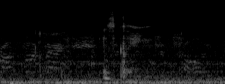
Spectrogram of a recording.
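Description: A faint voice speaking softly, with a couple of short clicks about a second in, over a steady low hum.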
